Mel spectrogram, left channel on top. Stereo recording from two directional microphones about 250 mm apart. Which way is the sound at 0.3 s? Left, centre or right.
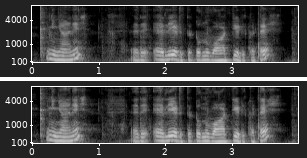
Right.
